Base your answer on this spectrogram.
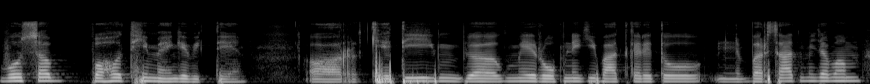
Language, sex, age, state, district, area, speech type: Hindi, male, 30-45, Madhya Pradesh, Betul, urban, spontaneous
